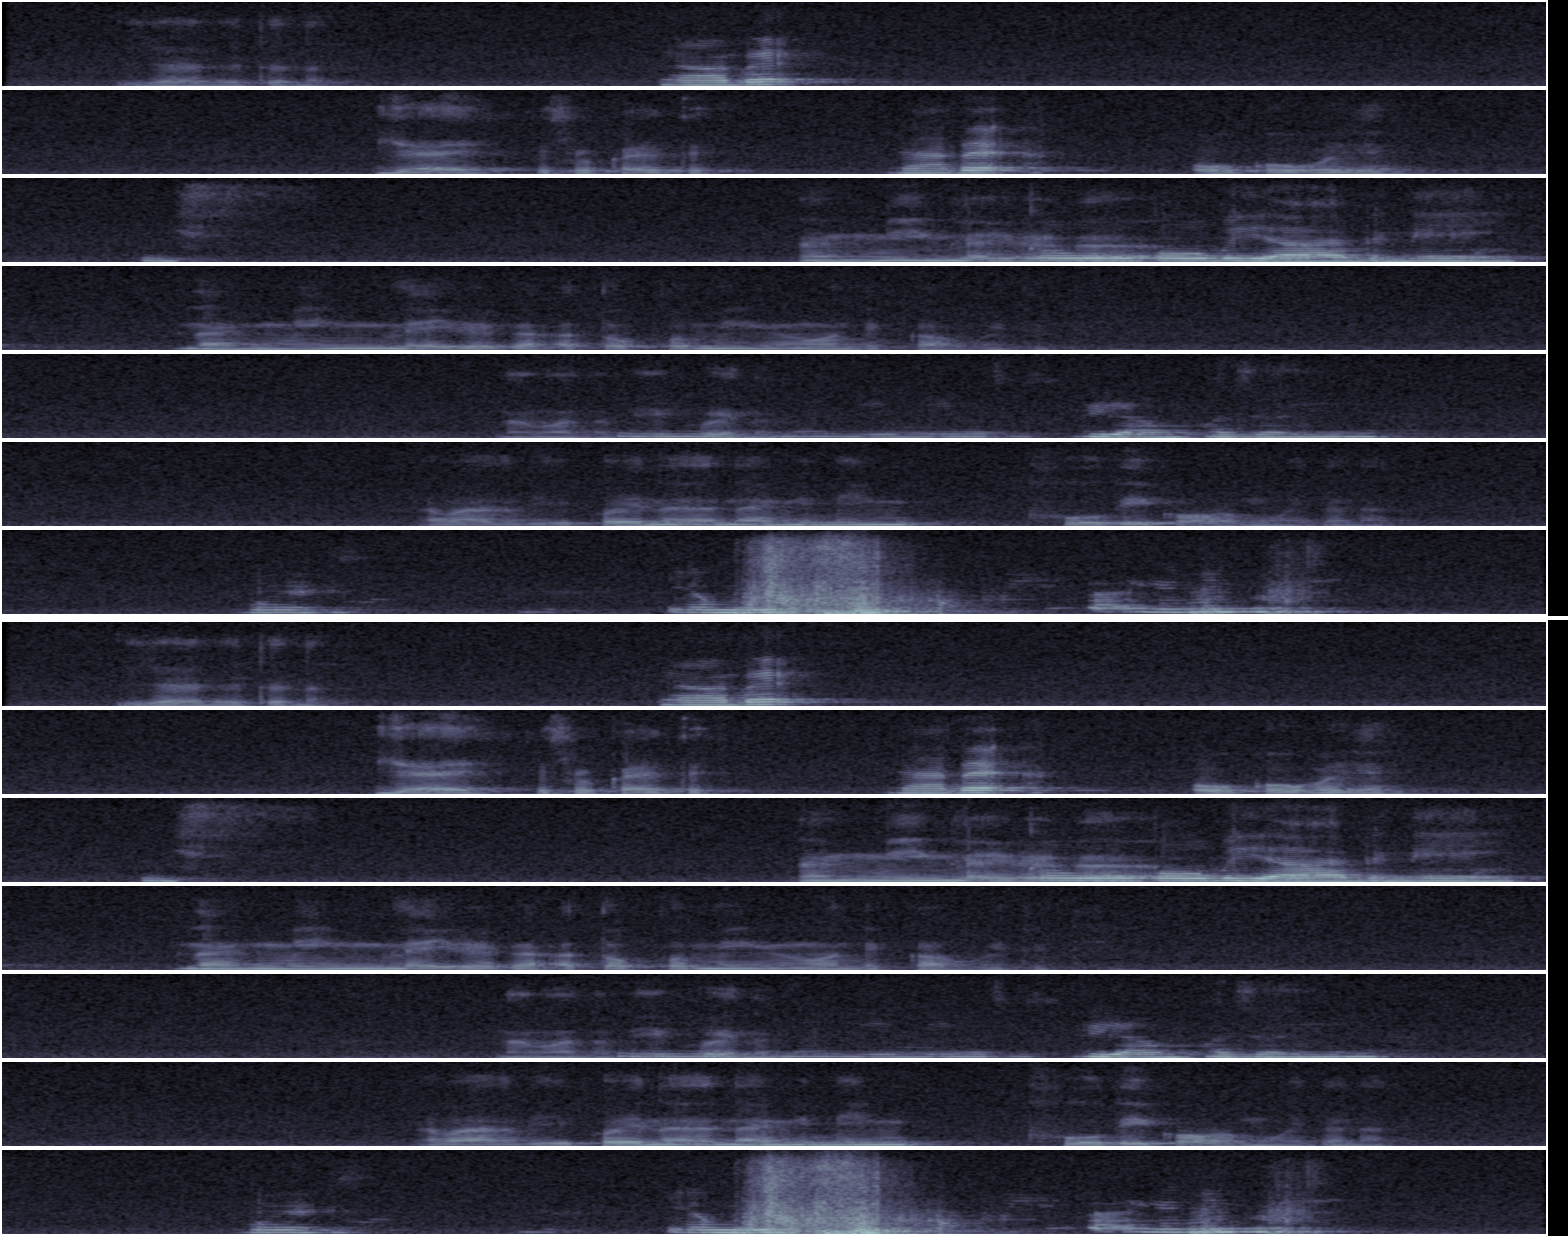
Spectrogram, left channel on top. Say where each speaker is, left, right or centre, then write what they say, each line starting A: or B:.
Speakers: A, on the right (about 65°); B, on the right (about 20°).
A: ꯌꯥꯏ ꯍꯥꯏꯗꯅ
B: ꯌꯥꯗꯦ
A: ꯌꯥꯏ ꯀꯩꯁꯨ ꯀꯥꯏ ꯗꯦ
B: ꯌꯥꯗꯦ
A: ꯀꯧꯕ‌ ꯌꯥꯏ
B: ꯏꯁ
A: ꯅꯪ ꯃꯤꯡ ꯂꯩꯔꯒ
B: ꯀꯧ ꯀꯧꯕ ꯌꯥꯗꯦꯅꯦ
A: ꯅꯪ ꯃꯤꯡ ꯂꯩꯔꯒ ꯑꯇꯣꯞꯄ ꯃꯤꯡ ꯑꯩꯉꯣꯟꯗ ꯀꯧꯏ ꯑꯗꯨꯗꯤ <unintelligible>
B: ꯎꯝ
A: ꯑꯩꯈꯣꯏꯅ
B: ꯅꯪꯒꯤ ꯃꯤꯡ ꯁꯤꯁꯨ ꯌꯥꯝ ꯐꯖꯩꯌꯦ
A: ꯎꯝ ꯅꯕꯥꯅꯕꯤ ꯑꯩꯈꯣꯏꯅ ꯅꯪꯒꯤ ꯃꯤꯡ ꯐꯨꯗꯤ ꯀꯧꯔꯝꯃꯣꯏꯗꯅ
B: <unintelligible>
